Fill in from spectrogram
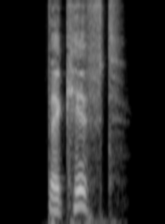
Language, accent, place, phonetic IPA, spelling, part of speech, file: German, Germany, Berlin, [bəˈkɪft], bekifft, verb / adjective, De-bekifft.ogg
- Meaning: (verb) past participle of bekiffen; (adjective) stoned, baked (high on cannabis)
